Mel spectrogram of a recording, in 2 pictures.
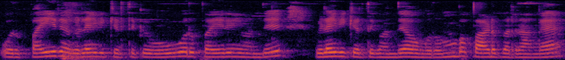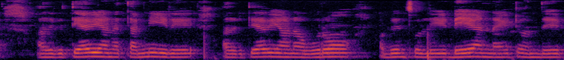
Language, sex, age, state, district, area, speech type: Tamil, female, 45-60, Tamil Nadu, Cuddalore, rural, spontaneous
